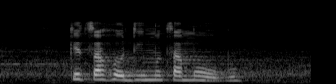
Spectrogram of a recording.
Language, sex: Southern Sotho, female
